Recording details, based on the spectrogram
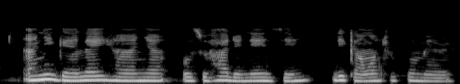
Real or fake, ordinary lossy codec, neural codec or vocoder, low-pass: real; none; none; 5.4 kHz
